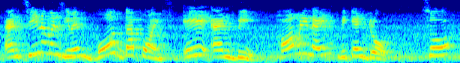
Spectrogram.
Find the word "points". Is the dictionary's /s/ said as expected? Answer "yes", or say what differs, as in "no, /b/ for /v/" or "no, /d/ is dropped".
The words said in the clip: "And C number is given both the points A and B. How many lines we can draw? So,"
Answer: yes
